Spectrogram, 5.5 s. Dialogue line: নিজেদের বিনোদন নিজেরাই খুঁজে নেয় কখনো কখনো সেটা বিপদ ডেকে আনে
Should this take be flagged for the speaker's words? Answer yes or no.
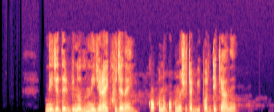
no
